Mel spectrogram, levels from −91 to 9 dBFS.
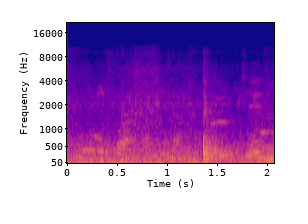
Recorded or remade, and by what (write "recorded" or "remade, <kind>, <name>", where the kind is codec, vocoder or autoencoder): recorded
